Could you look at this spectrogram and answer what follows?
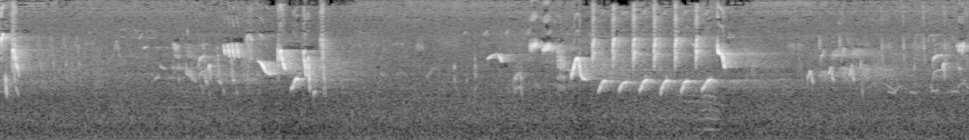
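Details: Peaceful bird chirping: scattered twittering phrases, then a lively run of repeated short clear notes about five in quick succession among sharp chips, fading to quieter calls over soft background noise.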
